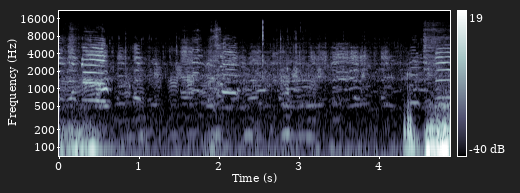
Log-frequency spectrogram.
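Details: Swans at WWT Caerlaverock during the morning feed: a dense chorus of overlapping nasal, harmonic honks from many birds. Low rumbling wind bursts sound at the start and end.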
